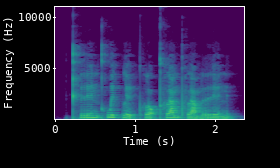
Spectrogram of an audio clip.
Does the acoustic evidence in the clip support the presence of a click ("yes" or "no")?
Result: no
